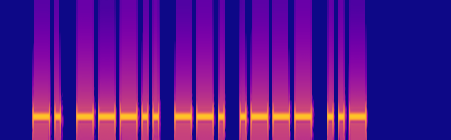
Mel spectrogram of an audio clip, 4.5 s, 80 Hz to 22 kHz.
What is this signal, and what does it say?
Morse code, heard as a keyed tone, about 22 wpm, 700 Hz. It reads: N8GJU
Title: USA Call Signs - 5 Characters - Repeated 2x - 22wpm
